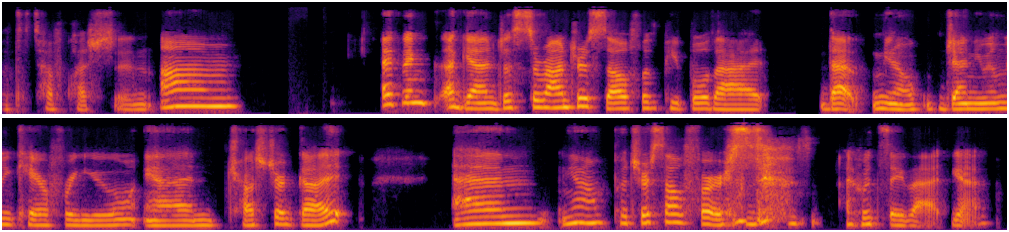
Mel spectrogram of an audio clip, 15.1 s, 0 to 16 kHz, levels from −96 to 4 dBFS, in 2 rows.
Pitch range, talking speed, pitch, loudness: 175-245 Hz, 145 wpm, 195 Hz, -17 LUFS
